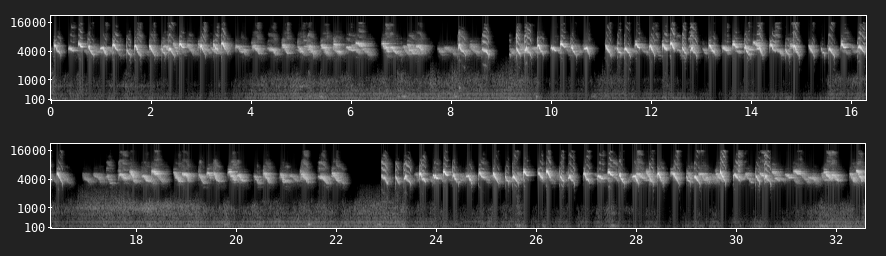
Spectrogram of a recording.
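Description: A caged white-eye singing a fast, high twittering song in long near-unbroken phrases, breaking off briefly three times, over a faint steady low hum.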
